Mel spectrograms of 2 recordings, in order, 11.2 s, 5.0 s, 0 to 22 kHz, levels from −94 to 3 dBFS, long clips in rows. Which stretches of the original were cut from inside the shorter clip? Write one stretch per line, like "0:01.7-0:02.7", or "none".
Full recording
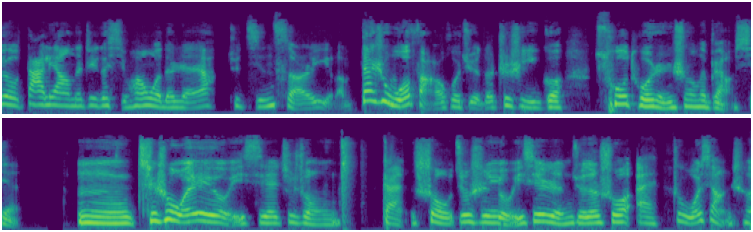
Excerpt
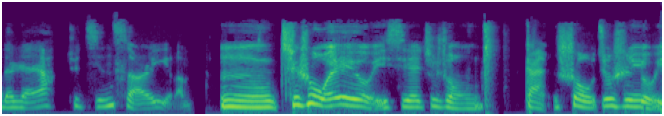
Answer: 0:02.7-0:06.0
